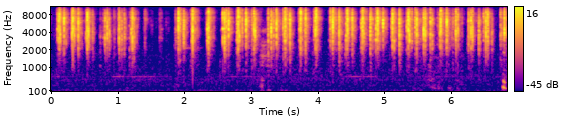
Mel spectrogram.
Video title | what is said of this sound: Gelli Printing with Barbara Clark | you have to shake it until you hear the ball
